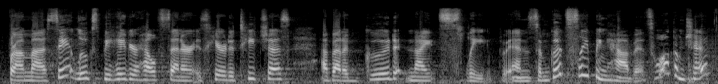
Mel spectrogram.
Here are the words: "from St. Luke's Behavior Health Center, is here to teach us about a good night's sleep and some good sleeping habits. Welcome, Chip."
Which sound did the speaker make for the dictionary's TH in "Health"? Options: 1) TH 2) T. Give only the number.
1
